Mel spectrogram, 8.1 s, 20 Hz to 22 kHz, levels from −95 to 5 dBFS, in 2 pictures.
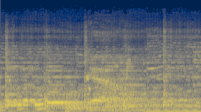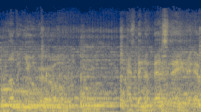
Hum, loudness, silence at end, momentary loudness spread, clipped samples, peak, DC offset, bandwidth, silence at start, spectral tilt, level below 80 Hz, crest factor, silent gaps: none; -12 LUFS; 0 s; 5 LU; under 0.1%; 0 dBFS; 4%; 12 kHz; 0 s; -6 dB/octave; -26 dBFS; 12 dB; none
